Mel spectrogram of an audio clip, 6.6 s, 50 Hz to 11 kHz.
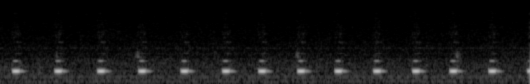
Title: Fetal Monitoring Rhythm 3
